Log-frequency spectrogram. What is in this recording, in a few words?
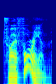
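"triforium", British English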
